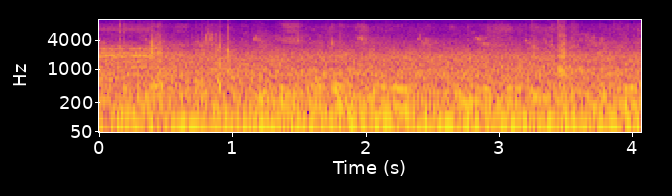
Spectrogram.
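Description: Birds calling in the open air: scattered short high chirps and some lower calls over a steady low background rumble.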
